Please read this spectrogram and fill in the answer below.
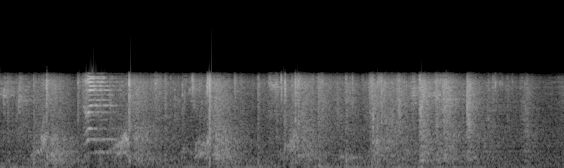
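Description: Hoofbeats of a loose horse walking on the soft dirt footing of an indoor arena: a series of dull, irregular thuds.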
